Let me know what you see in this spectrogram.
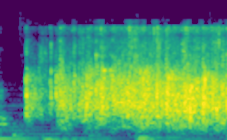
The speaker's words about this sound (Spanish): Muchas gracias por su trabajo, de verdad mi enorme reconocimiento y admiración. Quiero también un aplauso.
